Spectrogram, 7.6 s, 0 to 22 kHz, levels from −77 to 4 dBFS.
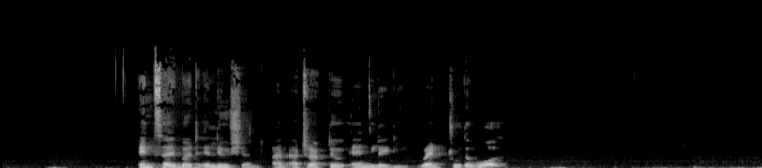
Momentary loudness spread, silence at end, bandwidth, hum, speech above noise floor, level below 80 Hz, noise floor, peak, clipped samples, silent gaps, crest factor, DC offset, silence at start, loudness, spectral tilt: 9 LU; 0 s; 16 kHz; none; 38 dB; -42 dBFS; -58 dBFS; -2 dBFS; under 0.1%; none; 20 dB; under 0.1%; 0.5 s; -21 LUFS; -5 dB/octave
